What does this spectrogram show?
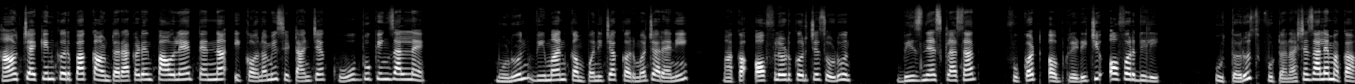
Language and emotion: Goan Konkani, surprised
